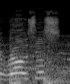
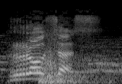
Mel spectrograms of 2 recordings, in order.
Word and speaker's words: Rosas: the career of ray roses it was the reason he was not pronouncing his name wrong it's rosas array doesn't mind he accepts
